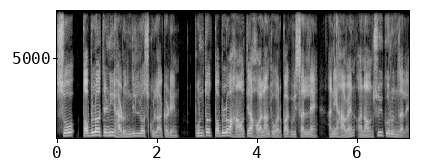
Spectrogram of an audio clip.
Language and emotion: Goan Konkani, neutral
